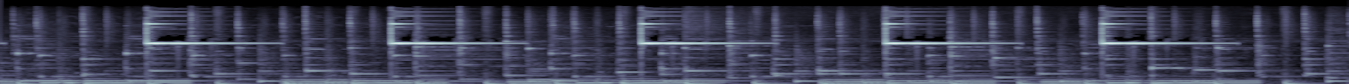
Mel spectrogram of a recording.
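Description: A bright chime sound effect rings five times, about every two seconds, each note fading out over about a second, one chime for each candy set on the plate. Under it runs light, cheerful background music.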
